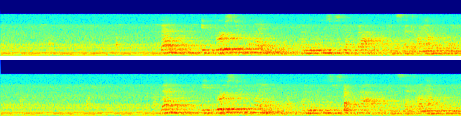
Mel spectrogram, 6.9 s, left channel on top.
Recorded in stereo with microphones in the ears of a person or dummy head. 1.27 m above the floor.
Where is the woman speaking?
65° left (ahead or behind), 3 m.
